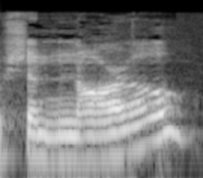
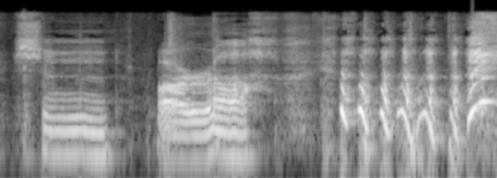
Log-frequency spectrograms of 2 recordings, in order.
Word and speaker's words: Shannara: Scotland, and the last bit was pronounced more like arrow, but ara, arrow. So Shannaro, no Shannara.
